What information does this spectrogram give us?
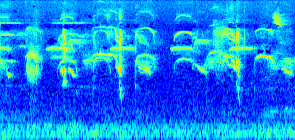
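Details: A family of great kiskadees feeding at a feeder in an acerola tree in Brazil gives a busy run of shrill, arched chirps and sharp notes that overlap from several birds, with a faint rural hum underneath.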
